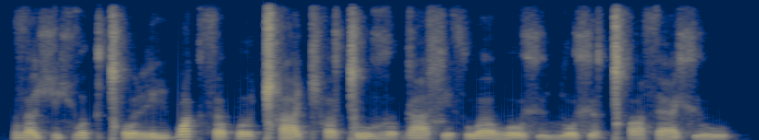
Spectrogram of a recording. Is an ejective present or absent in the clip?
absent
